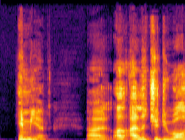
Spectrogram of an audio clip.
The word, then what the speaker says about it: Himyar: Well, how do you pronounce it? Himyar. Himyar.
